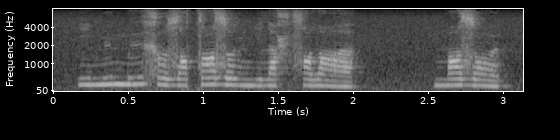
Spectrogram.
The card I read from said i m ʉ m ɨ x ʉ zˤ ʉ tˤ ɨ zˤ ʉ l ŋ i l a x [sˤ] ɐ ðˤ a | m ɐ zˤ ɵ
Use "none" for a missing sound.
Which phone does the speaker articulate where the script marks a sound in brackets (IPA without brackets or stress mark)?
sˤ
